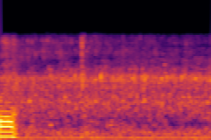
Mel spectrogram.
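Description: Steady trickle and splash of water flowing into the koi pond from its return outlets, with a low steady hum underneath.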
